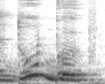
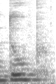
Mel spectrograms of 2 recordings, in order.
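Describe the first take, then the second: First: The final consonant is voiced. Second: The final consonant is voiceless. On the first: "ми кажемо не дуб" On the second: "оглушати дзвінки приголосні в кінці слів"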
